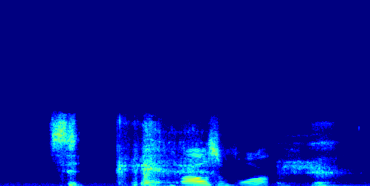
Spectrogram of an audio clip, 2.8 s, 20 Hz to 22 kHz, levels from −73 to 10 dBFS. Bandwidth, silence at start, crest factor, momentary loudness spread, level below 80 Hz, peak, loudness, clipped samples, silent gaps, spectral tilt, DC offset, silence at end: 9.2 kHz; 0.4 s; 20 dB; 14 LU; -66 dBFS; -14 dBFS; -31 LUFS; under 0.1%; none; -1.5 dB/octave; under 0.1%; 0.2 s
